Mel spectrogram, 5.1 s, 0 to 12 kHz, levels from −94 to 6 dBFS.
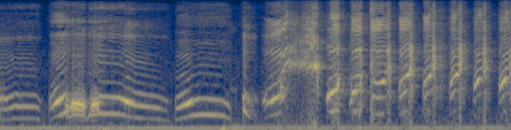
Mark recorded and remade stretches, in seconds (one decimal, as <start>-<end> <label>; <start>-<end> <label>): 0.0-5.1 recorded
